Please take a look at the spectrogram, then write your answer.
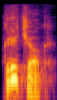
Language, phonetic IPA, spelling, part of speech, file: Russian, [krʲʉˈt͡ɕɵk], крючок, noun, Ru-крючок.ogg
- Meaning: 1. hook 2. fish-hook 3. crochet-needle 4. buttonhook, clasper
